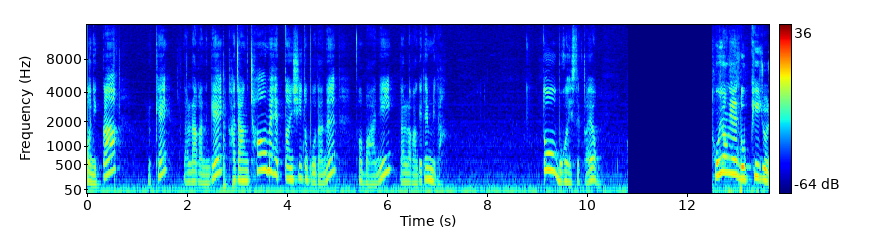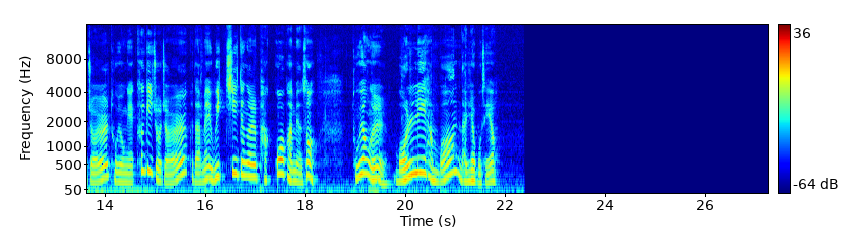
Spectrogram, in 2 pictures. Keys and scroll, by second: 0.5 space, 0.6 space, 1.8 space, 12.5 typing, 22.1 typing.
